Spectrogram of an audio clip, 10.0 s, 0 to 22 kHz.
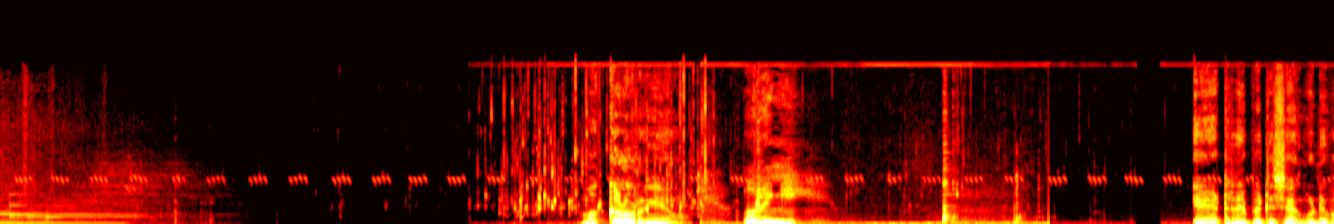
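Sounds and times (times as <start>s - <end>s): crickets chirping: 0.1s - 10.0s.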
